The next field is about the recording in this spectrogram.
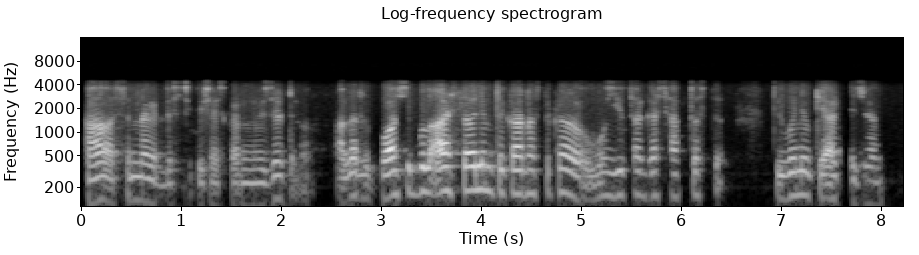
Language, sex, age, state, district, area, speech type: Kashmiri, male, 30-45, Jammu and Kashmir, Srinagar, urban, conversation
